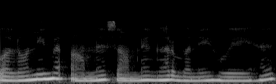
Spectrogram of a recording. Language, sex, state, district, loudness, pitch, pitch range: Hindi, female, Bihar, Begusarai, -25 LUFS, 185 Hz, 170-200 Hz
